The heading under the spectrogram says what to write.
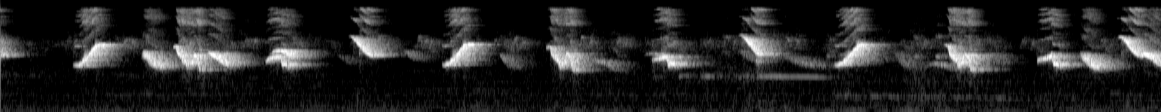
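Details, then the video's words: Red-cowled cardinal serving as song tutor, giving a continuous sequence of bright whistled notes that sweep up and down, about one per second, with a faint low tone briefly in the background. "Galo-de-campina professor"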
